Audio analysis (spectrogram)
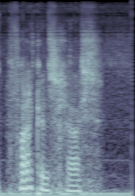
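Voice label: "varkensgras", Dutch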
